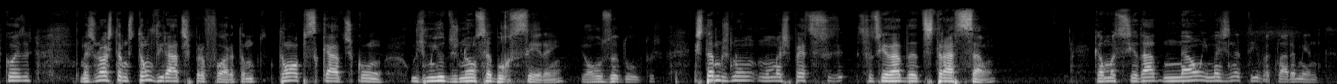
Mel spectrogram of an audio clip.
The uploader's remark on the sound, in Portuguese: Uma conversa na Maratona de Leitura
